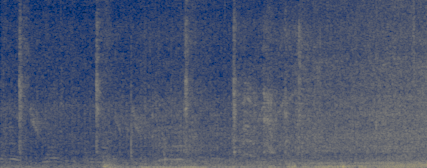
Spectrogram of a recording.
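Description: A motor vehicle engine running close by, its low hum growing steadily louder, with a few sharp clicks over it.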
